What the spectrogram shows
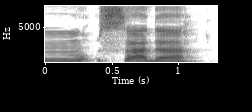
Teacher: حمزہ ساکن ہے تو حمزہ کو جھٹکے کے ساتھ پڑھنا ہے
